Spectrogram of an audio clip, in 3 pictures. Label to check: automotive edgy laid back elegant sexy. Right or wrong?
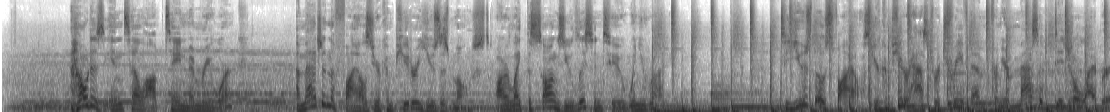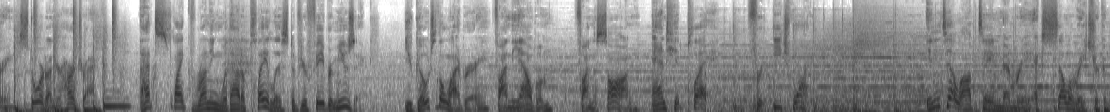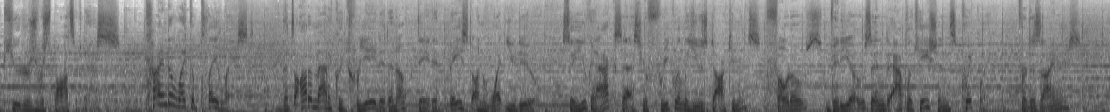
Wrong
